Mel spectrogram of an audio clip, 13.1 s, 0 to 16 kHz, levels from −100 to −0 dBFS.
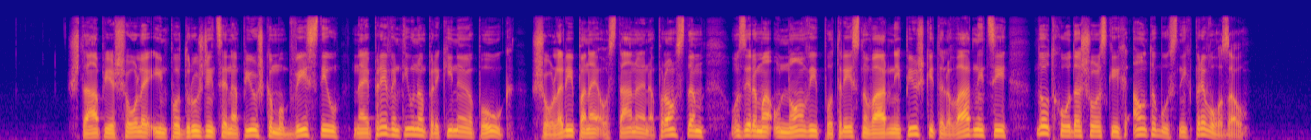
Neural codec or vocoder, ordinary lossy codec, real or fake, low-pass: none; none; real; 9.9 kHz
